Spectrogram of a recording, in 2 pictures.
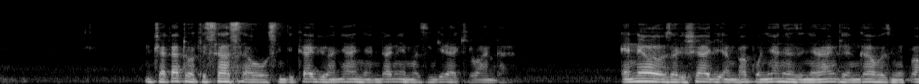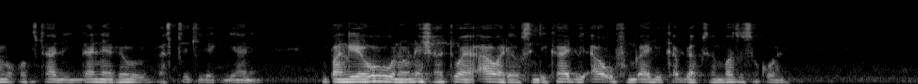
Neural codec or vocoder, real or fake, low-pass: codec, 16 kHz, 8 kbps, FunCodec, trained on LibriTTS, 25 frames a second; fake; 7.2 kHz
